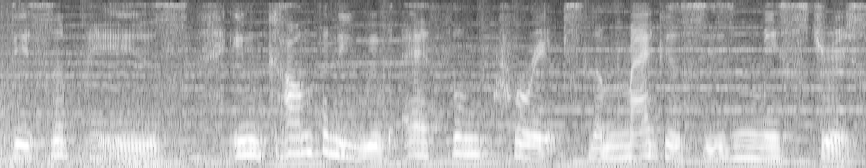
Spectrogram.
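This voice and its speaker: A man giving solemn, deliberate scripted narration for a dramatic story. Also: low voice, creaky, muffled recording.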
